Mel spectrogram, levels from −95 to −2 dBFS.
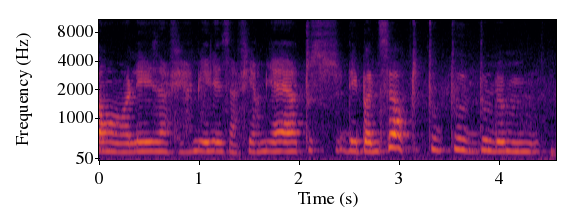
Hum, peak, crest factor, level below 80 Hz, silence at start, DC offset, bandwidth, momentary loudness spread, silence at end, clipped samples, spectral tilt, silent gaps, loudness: none; -22 dBFS; 20 dB; -70 dBFS; 0 s; under 0.1%; 11 kHz; 9 LU; 0 s; under 0.1%; -4.5 dB/octave; none; -42 LUFS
